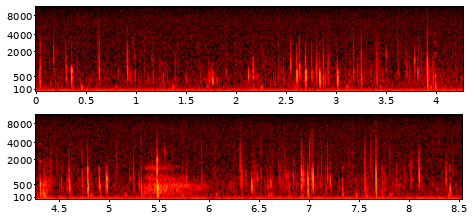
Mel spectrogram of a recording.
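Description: Soft gurgles and short squeaky bubbling sounds over steady low hum; stomach growling after a meal and water, a normal bowel sound.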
